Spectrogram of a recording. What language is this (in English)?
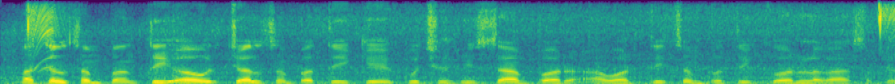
Bhojpuri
